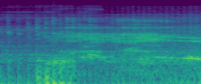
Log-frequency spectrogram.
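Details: Engine with confirmed misfire, stumbling badly and shaking, during vacuum testing: short throttle blip gives uneven, clattery rev dropping quickly back to a lumpy idle; engine makes very little vacuum.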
